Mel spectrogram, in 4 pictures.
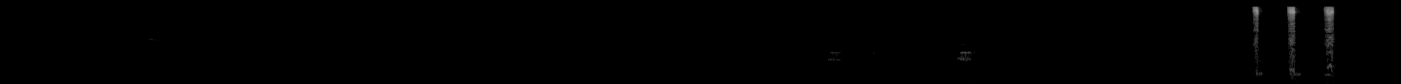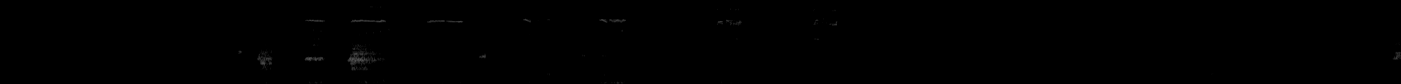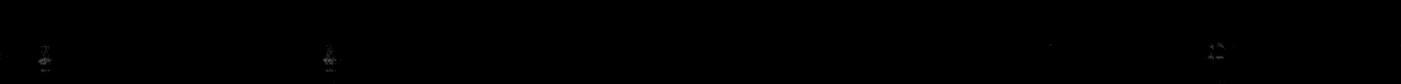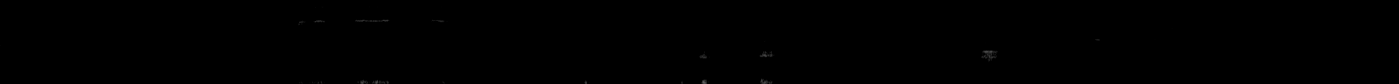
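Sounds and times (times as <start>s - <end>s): faint bird chirps: 12.5s - 13.4s, 15.5s - 20.4s, 45.0s - 46.8s.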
